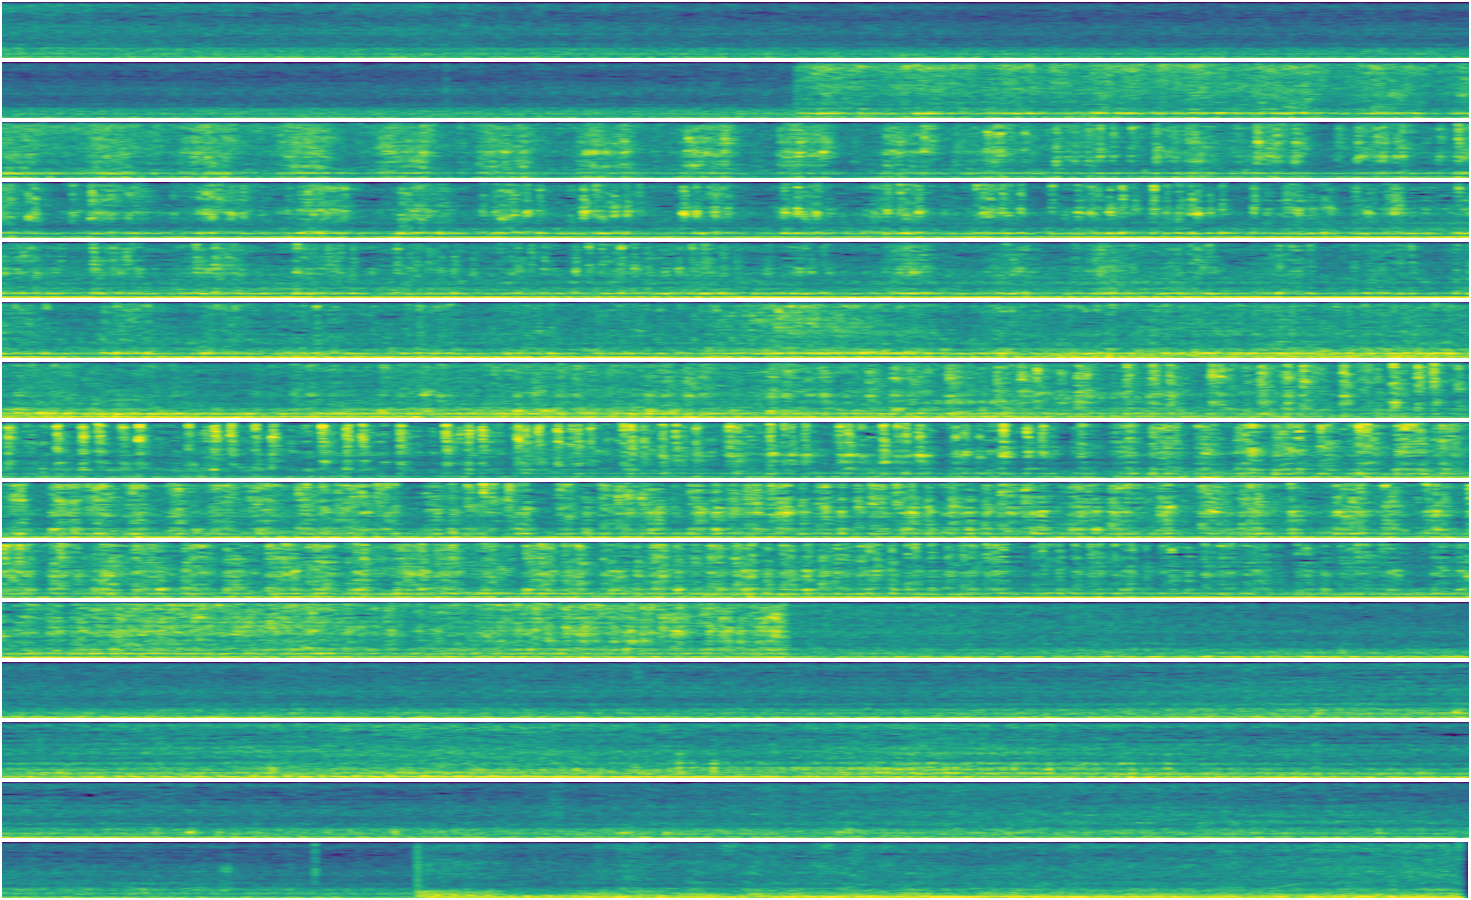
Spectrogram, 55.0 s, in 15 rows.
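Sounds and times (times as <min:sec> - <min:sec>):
engine throttle blips: 0:05.6 - 0:55.0
car engine idling: 0:05.7 - 0:16.3, 0:20.8 - 0:36.8.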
